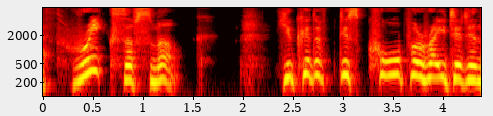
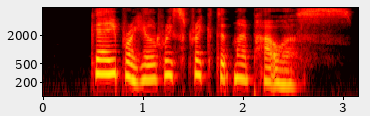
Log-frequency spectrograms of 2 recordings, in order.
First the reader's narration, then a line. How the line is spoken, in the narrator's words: Aziraphale replied weakly, unable to hide his shame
